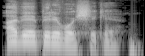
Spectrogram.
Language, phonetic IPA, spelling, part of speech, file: Russian, [ˌavʲɪəpʲɪrʲɪˈvoɕːɪkʲɪ], авиаперевозчики, noun, Ru-авиаперевозчики.ogg
- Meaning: nominative/accusative plural of авиаперево́зчик (aviaperevózčik)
